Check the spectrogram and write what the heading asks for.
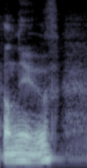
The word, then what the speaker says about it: Villeneuve: got to remember to say it like that, Villeneuve, about directing the adaptation, and very quickly hired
